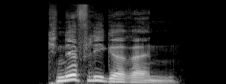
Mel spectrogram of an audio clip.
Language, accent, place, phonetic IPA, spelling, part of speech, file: German, Germany, Berlin, [ˈknɪflɪɡəʁən], kniffligeren, adjective, De-kniffligeren.ogg
- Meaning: inflection of knifflig: 1. strong genitive masculine/neuter singular comparative degree 2. weak/mixed genitive/dative all-gender singular comparative degree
